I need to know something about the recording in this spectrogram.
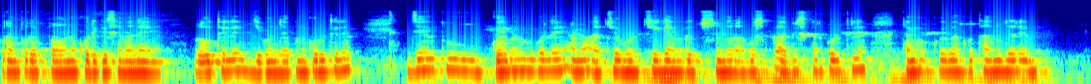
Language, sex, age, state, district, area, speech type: Odia, male, 30-45, Odisha, Koraput, urban, spontaneous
